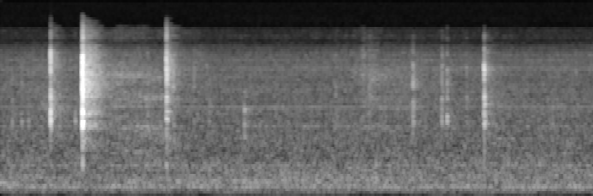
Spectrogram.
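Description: A few sharp clicks of small plastic and metal phone-mount parts being handled and fitted together, the loudest about half a second in, over a steady low hum.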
